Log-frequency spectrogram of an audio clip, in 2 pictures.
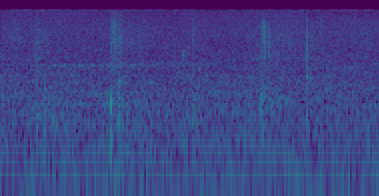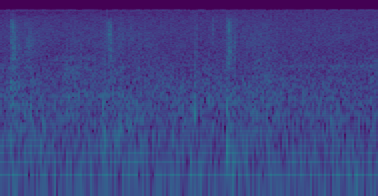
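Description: Hard shoes step on a wooden floor at a steady walking pace.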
